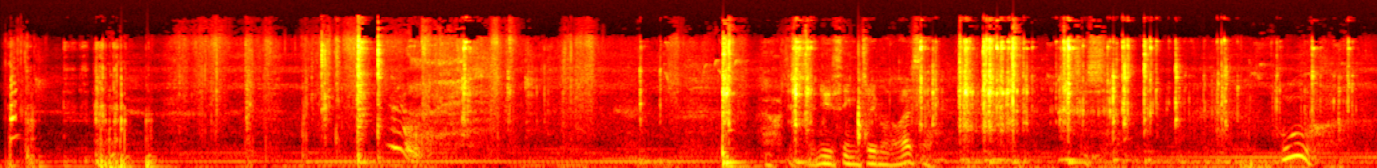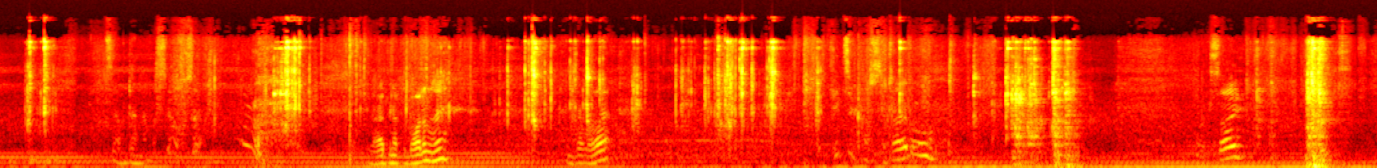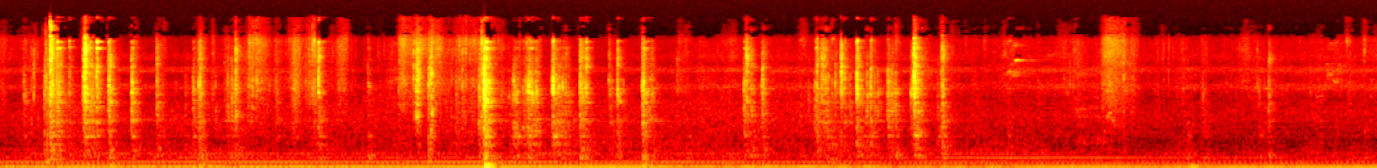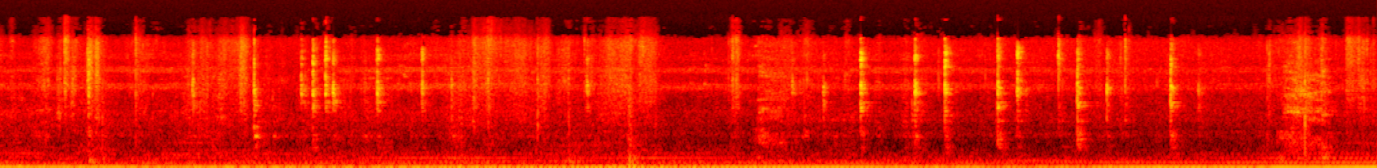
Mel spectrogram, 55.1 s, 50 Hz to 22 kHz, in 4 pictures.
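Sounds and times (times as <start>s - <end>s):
steady low hum: 0.0s - 55.0s
metal clicks and knocks: 6.4s - 14.4s, 49.5s - 53.4s.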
